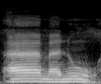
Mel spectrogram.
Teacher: حمزہ کے اوپر کھڑی زبر ہے، ایک الف کی مقدار کے برابر کھینچ کر پڑھیں گے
